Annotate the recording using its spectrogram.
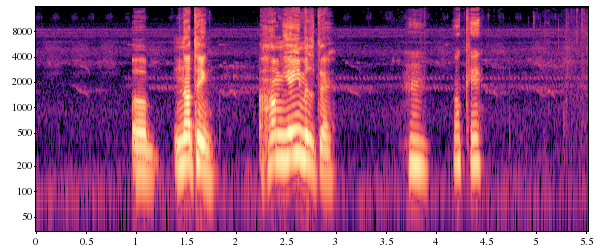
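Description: A young man speaks quietly and tensely, close by.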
